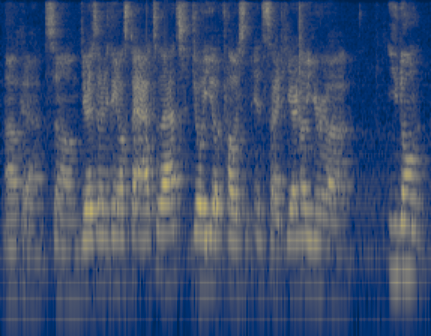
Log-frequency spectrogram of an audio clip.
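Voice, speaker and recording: A man's voice: fairly high pitch, steady tone, quick pace. A young man co-hosting a casual podcast, rambling and reading facts aloud. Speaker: podcast co-host. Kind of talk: casual chat. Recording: echoey room, mic far off, faint noise.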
